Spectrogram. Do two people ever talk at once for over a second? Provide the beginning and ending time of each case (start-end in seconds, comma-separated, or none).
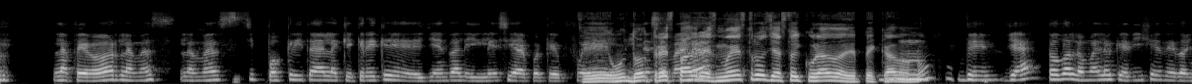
5.8-7.2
